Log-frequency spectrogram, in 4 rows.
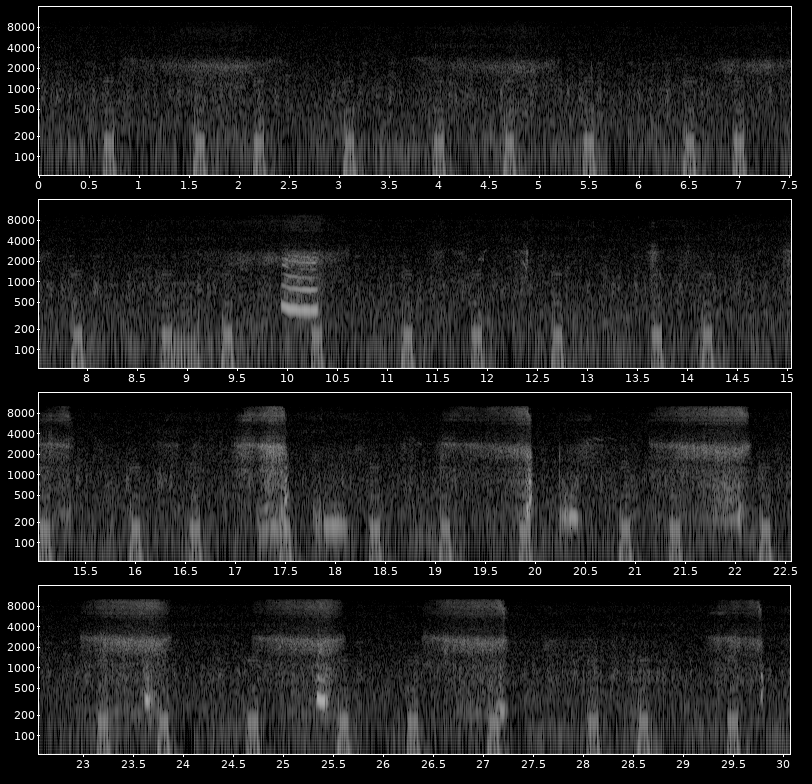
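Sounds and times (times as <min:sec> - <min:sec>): cat snoring: 0:00.7 - 0:02.4, 0:03.8 - 0:05.6, 0:06.4 - 0:08.0, 0:08.7 - 0:10.6, 0:11.2 - 0:12.9, 0:13.6 - 0:14.4, 0:15.0 - 0:22.4, 0:23.0 - 0:24.0, 0:24.6 - 0:29.9.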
